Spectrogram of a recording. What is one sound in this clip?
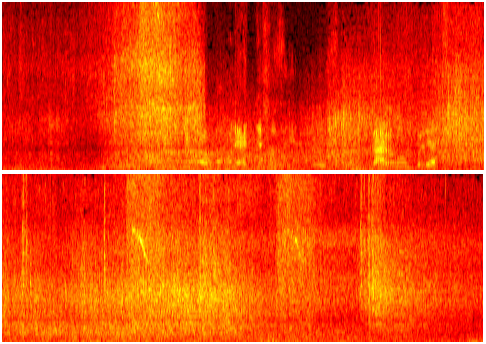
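Fire crackles and roars nearby.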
